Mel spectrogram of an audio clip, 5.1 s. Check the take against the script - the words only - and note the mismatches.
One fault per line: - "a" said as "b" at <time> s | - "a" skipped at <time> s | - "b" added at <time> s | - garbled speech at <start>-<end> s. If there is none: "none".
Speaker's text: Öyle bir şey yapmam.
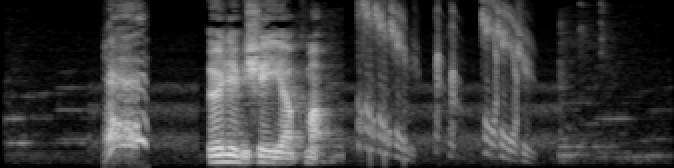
none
